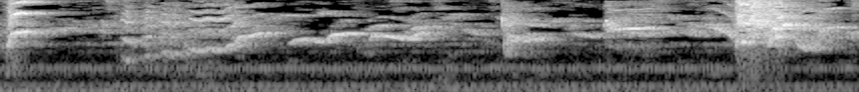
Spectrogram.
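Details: Caged Oriental magpie-robin kept among a colony of other birds to calm it and build confidence: varied whistled phrases sliding between mid and high pitch, with a loud harsh burst near the end; a steady low hum underneath.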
